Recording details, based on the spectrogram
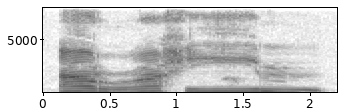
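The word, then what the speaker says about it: الرحيم: Последнее слово у нас было аррахим.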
